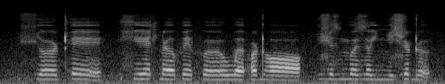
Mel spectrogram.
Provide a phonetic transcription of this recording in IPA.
ç ɵː ʈʰ eː | xʲ eː ɬ ɳ əː f e f ɵː w ə ʔ ɔ ɖʱ ɔː | ʑ ɵ z m ɵ z ɵ j ɲ ə ɕ ɔ ɖ ɵ

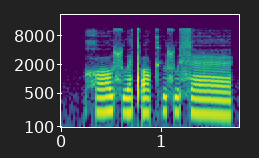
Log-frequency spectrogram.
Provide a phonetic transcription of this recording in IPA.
x ɒː sʷ æ tʼ ɒː kʰ i sʷ e s æː

